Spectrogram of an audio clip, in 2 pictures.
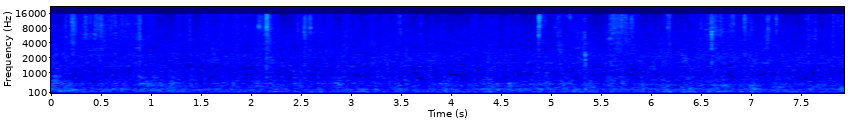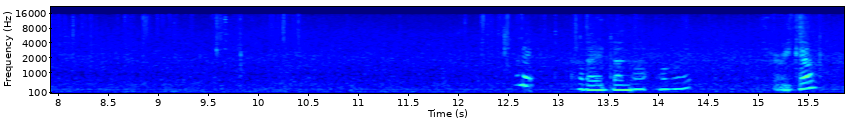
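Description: Scissors snip and crinkle thin paper close by.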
